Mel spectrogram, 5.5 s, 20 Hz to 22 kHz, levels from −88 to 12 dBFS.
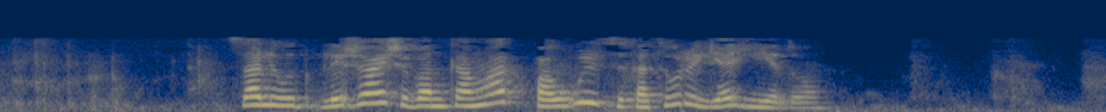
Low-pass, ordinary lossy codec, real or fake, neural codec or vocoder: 5.4 kHz; MP3, 24 kbps; fake; codec, 16 kHz, 2 kbps, X-Codec, HuBERT features, trained on LibriSpeech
